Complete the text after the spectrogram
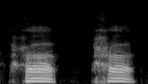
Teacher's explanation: যেটা বড় হা, সেটার উচ্চারণ আসতেছে গলার মাঝামাঝি জায়গা থেকে, যে কারণে এটার উচ্চারণ হইতেছে হা, হা।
